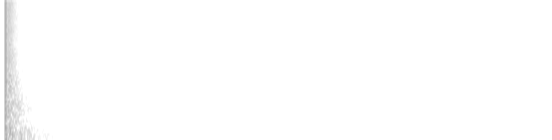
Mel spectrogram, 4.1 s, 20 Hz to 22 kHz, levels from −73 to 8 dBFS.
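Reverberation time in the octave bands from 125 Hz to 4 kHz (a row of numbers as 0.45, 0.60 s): 0.95, 0.80, 0.60, 0.60, 0.40, 0.30 s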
